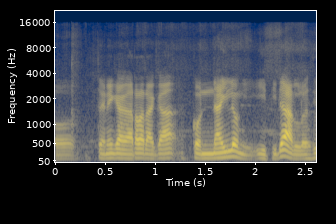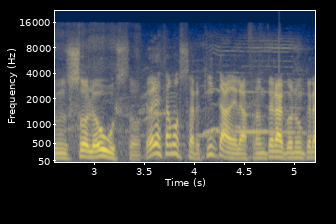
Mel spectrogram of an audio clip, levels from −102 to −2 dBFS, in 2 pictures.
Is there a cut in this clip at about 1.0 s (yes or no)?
no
